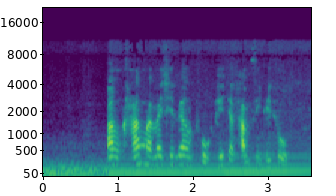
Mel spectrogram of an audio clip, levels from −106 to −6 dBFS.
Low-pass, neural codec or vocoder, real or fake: 10.8 kHz; none; real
